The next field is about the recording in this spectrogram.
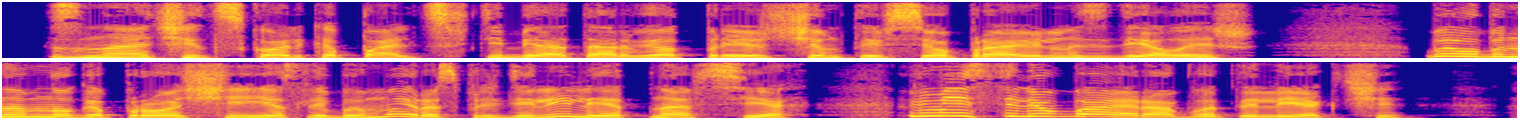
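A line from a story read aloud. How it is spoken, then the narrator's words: Joyful. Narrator (Russian): радостно заявила Мари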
